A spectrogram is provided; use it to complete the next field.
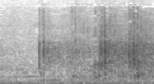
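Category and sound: crowd, sparse applause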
